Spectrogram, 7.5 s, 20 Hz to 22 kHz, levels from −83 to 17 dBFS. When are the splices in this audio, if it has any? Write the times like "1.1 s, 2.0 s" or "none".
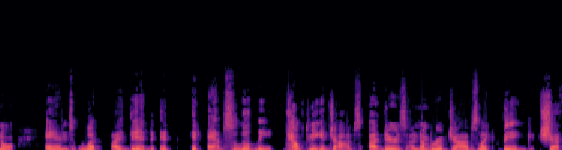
3.7 s, 4.7 s, 6.6 s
